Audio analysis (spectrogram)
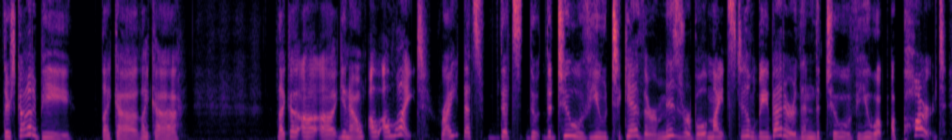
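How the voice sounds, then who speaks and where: An earnest, invested female advice host played by an actress in a radio drama. Her slightly high voice is close and dry, and she gropes for words with stammers and heavy emphasis. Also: animated, moderate pace, no echo, close to an everyday voice. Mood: gently pleading. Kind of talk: naturalistic audio drama acting.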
